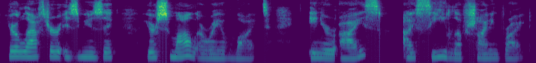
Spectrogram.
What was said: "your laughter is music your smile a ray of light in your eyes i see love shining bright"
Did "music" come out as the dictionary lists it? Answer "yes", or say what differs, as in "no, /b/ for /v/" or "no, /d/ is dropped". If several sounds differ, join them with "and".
yes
